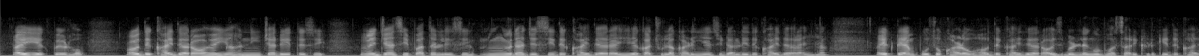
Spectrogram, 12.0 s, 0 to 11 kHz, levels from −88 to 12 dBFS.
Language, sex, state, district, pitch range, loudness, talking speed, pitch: Hindi, female, Uttar Pradesh, Budaun, 200-235 Hz, -25 LUFS, 235 wpm, 215 Hz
